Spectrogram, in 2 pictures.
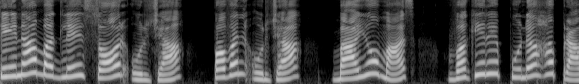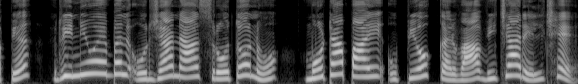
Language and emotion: Gujarati, neutral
